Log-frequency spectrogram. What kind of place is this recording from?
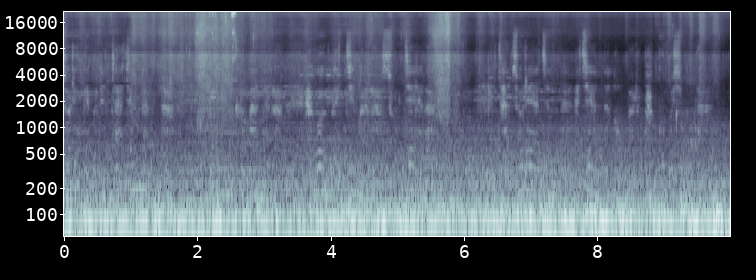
car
